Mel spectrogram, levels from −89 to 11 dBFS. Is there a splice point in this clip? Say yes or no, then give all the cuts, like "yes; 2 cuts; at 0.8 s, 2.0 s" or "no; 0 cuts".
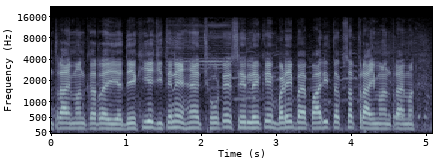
no; 0 cuts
